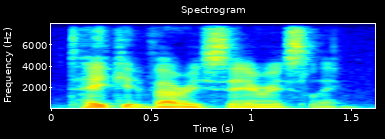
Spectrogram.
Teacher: We stress seriously.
